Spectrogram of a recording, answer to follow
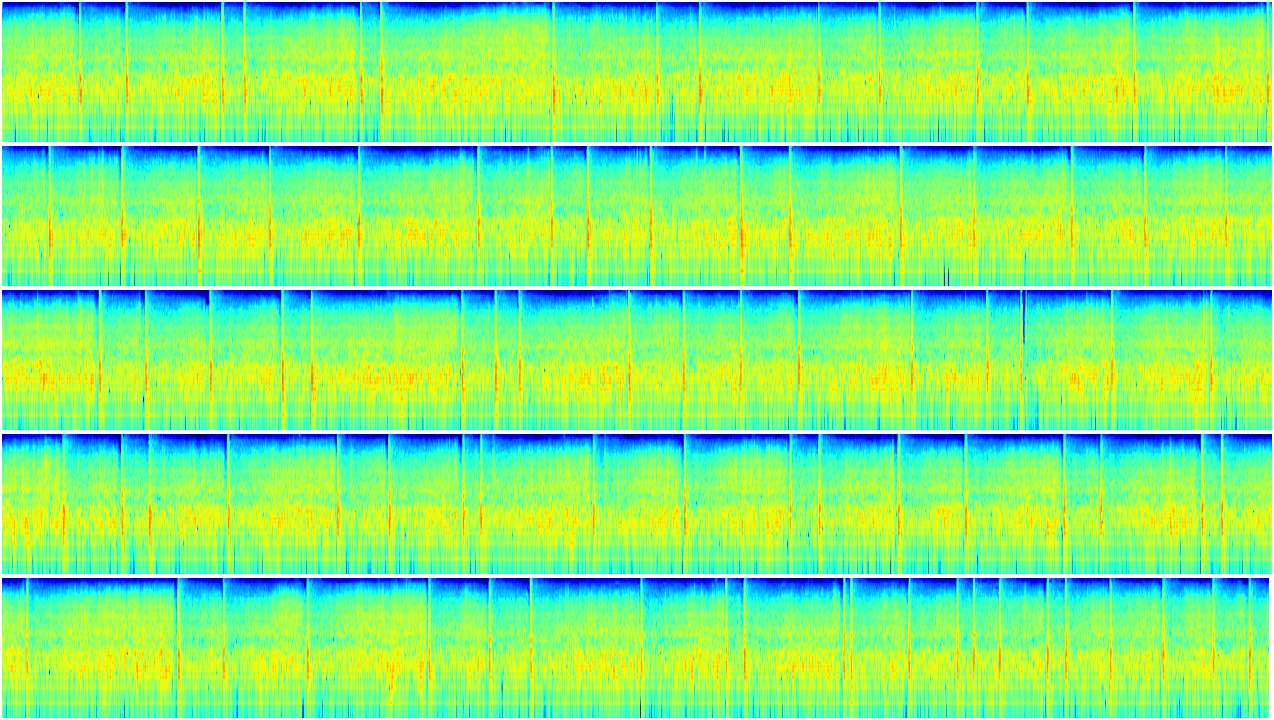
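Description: Fireworks going off in a dense, unbroken barrage of sharp bangs and crackles, several a second.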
